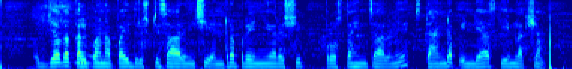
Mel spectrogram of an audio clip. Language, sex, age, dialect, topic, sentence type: Telugu, male, 18-24, Telangana, banking, statement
